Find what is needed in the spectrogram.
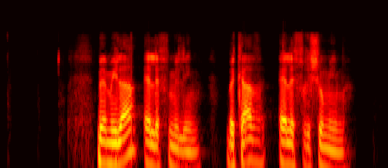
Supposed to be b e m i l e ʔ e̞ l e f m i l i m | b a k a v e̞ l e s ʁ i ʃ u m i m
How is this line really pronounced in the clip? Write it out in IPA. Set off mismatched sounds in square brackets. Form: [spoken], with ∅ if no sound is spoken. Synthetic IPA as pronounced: b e m i l [a] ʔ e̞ l e f m i l i m | b [e] k a v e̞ l e [f] ʁ i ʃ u m i m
